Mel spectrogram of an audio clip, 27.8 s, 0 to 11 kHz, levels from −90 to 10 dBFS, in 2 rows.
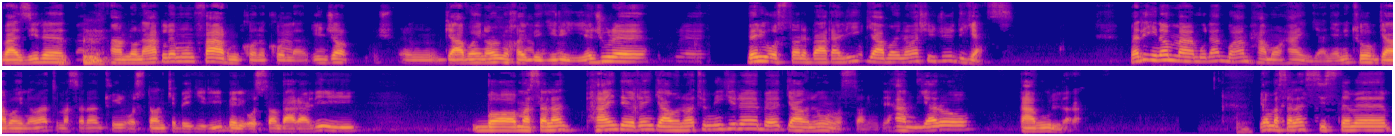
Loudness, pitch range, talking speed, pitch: -24 LUFS, 120-170 Hz, 130 wpm, 145 Hz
